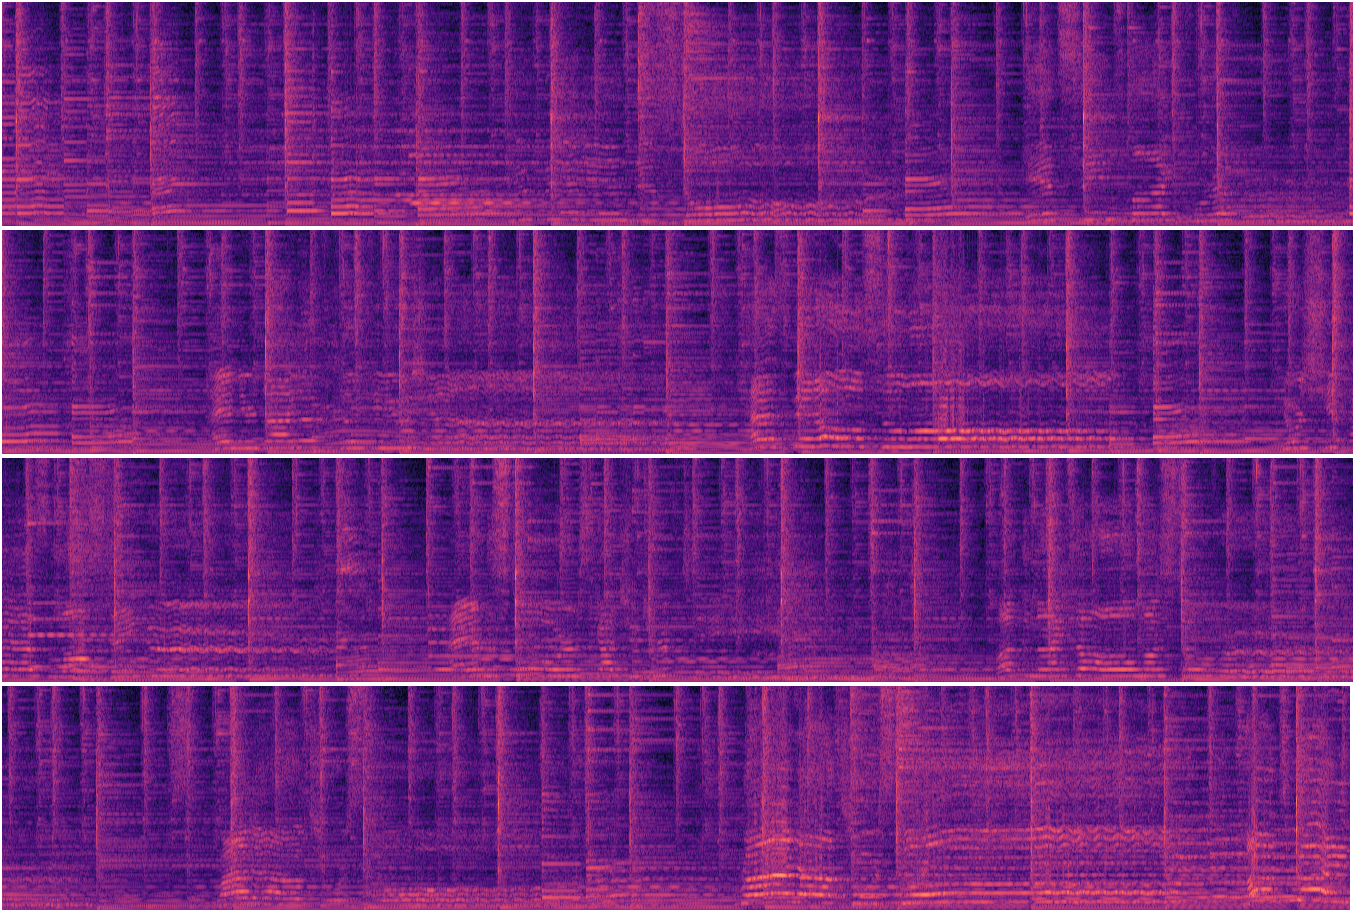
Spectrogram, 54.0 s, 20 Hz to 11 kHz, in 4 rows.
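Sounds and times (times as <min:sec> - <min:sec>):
country backing track: 0:00.0 - 0:54.0
guitar accompaniment: 0:00.0 - 0:54.0
woman singing gospel song: 0:04.4 - 0:09.6, 0:10.2 - 0:14.2, 0:15.6 - 0:24.9, 0:26.2 - 0:30.4, 0:31.5 - 0:36.2, 0:37.0 - 0:41.6, 0:42.3 - 0:47.2, 0:47.8 - 0:54.0.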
